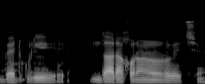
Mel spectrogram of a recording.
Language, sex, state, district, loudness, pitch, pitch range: Bengali, male, West Bengal, Jalpaiguri, -31 LUFS, 105 Hz, 100-105 Hz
